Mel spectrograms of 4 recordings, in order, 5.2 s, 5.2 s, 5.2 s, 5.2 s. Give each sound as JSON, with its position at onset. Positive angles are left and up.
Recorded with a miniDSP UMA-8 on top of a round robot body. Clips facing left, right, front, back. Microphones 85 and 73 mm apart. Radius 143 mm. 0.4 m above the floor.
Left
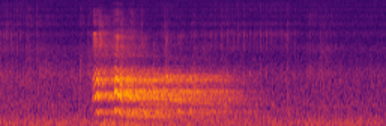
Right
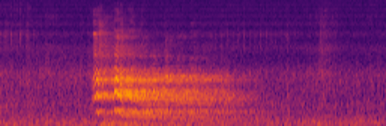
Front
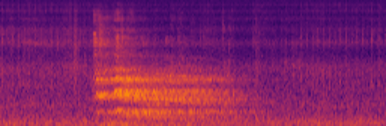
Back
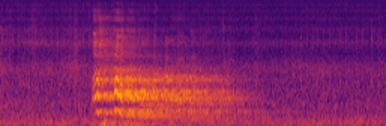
{"t": 1.2, "sound": "laughter", "azimuth_deg": 165, "distance_m": 1.9}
